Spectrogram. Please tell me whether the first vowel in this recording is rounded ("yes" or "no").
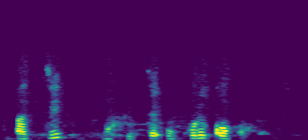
no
